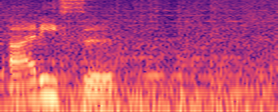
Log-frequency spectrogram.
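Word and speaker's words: アリス: Not Alice like E-L-I-S. How would you pronounce it in Japanese? Arisu.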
